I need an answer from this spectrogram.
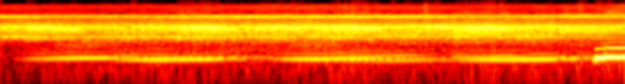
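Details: Frogs (อึ่ง, narrow-mouthed frogs) calling in rural Isan, Thailand, under overcast skies after rain that fell since morning; long, low, droning notes that overlap and slide slightly downward, a steady hiss of insects above, and a sharp knock at the end.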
